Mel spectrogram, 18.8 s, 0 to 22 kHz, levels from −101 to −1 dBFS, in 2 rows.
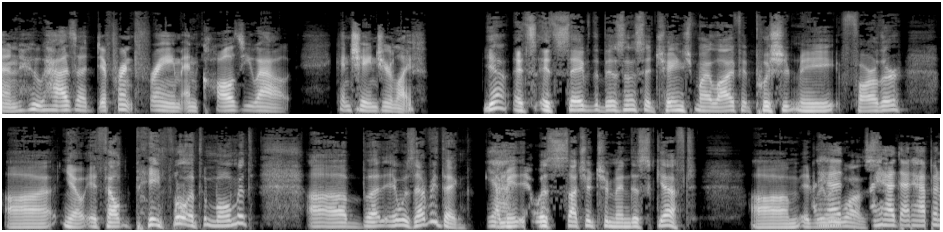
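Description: Speech recording, no technical faults detected.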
